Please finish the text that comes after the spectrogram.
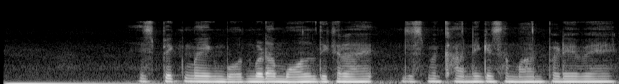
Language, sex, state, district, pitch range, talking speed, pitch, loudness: Hindi, male, Rajasthan, Bikaner, 120-125 Hz, 165 wpm, 125 Hz, -14 LUFS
